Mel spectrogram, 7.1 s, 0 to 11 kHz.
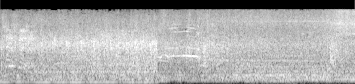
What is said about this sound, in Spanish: Viva Colombia en paz, es lo que dice Ban Ki-moon, secretario general de la Organización de Naciones Unidas, y por supuesto que estallan aplausos el auditorio, las más de 2.500 personas que han sido convocadas al patio de banderas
